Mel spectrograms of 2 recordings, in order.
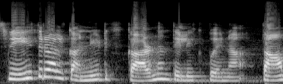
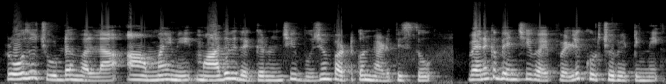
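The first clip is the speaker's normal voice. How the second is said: ordinary delivery, nothing marked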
